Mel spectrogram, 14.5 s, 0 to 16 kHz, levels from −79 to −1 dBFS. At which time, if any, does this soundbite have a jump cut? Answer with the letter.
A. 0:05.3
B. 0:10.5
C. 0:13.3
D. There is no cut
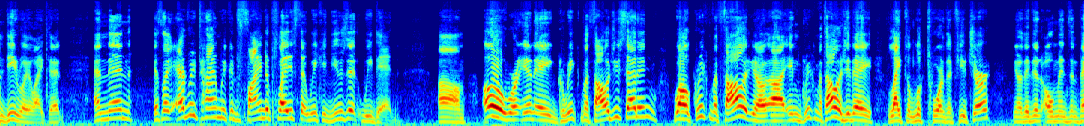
D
